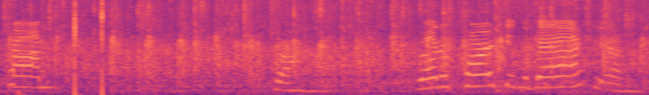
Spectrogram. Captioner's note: audience applauds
